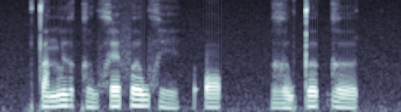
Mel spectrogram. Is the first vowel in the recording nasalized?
no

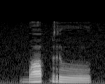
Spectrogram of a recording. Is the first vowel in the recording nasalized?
no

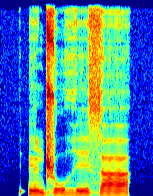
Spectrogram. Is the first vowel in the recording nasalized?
yes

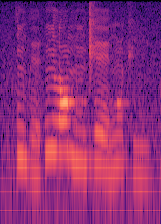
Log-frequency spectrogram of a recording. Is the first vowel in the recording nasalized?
yes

